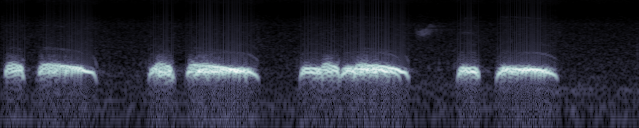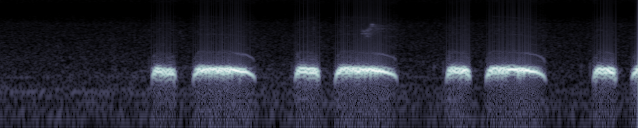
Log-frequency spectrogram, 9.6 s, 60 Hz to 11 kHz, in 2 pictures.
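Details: Spotted dove, a wild-caught bird, recorded 14 January 2019 at Tu Mơ Rông, in 'pha gù' cooing: rapid low paired coos, a quiet gap near two seconds long, then the doubled short-long pattern resumes.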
